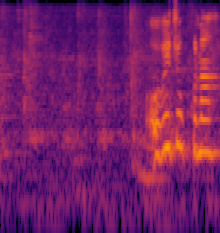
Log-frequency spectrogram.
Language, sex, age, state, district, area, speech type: Dogri, female, 30-45, Jammu and Kashmir, Jammu, urban, spontaneous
